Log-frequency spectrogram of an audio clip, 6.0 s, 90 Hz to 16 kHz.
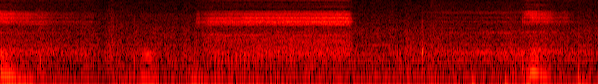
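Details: Boxer puppy sleeping very deeply after a 2-hour forest walk: soft hissing, whistling breath noises in a few separate breaths; light snoring.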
